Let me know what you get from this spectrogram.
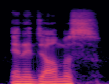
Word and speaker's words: Ana de Armas: Ana de Armas. Did I say that right? – Yeah.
